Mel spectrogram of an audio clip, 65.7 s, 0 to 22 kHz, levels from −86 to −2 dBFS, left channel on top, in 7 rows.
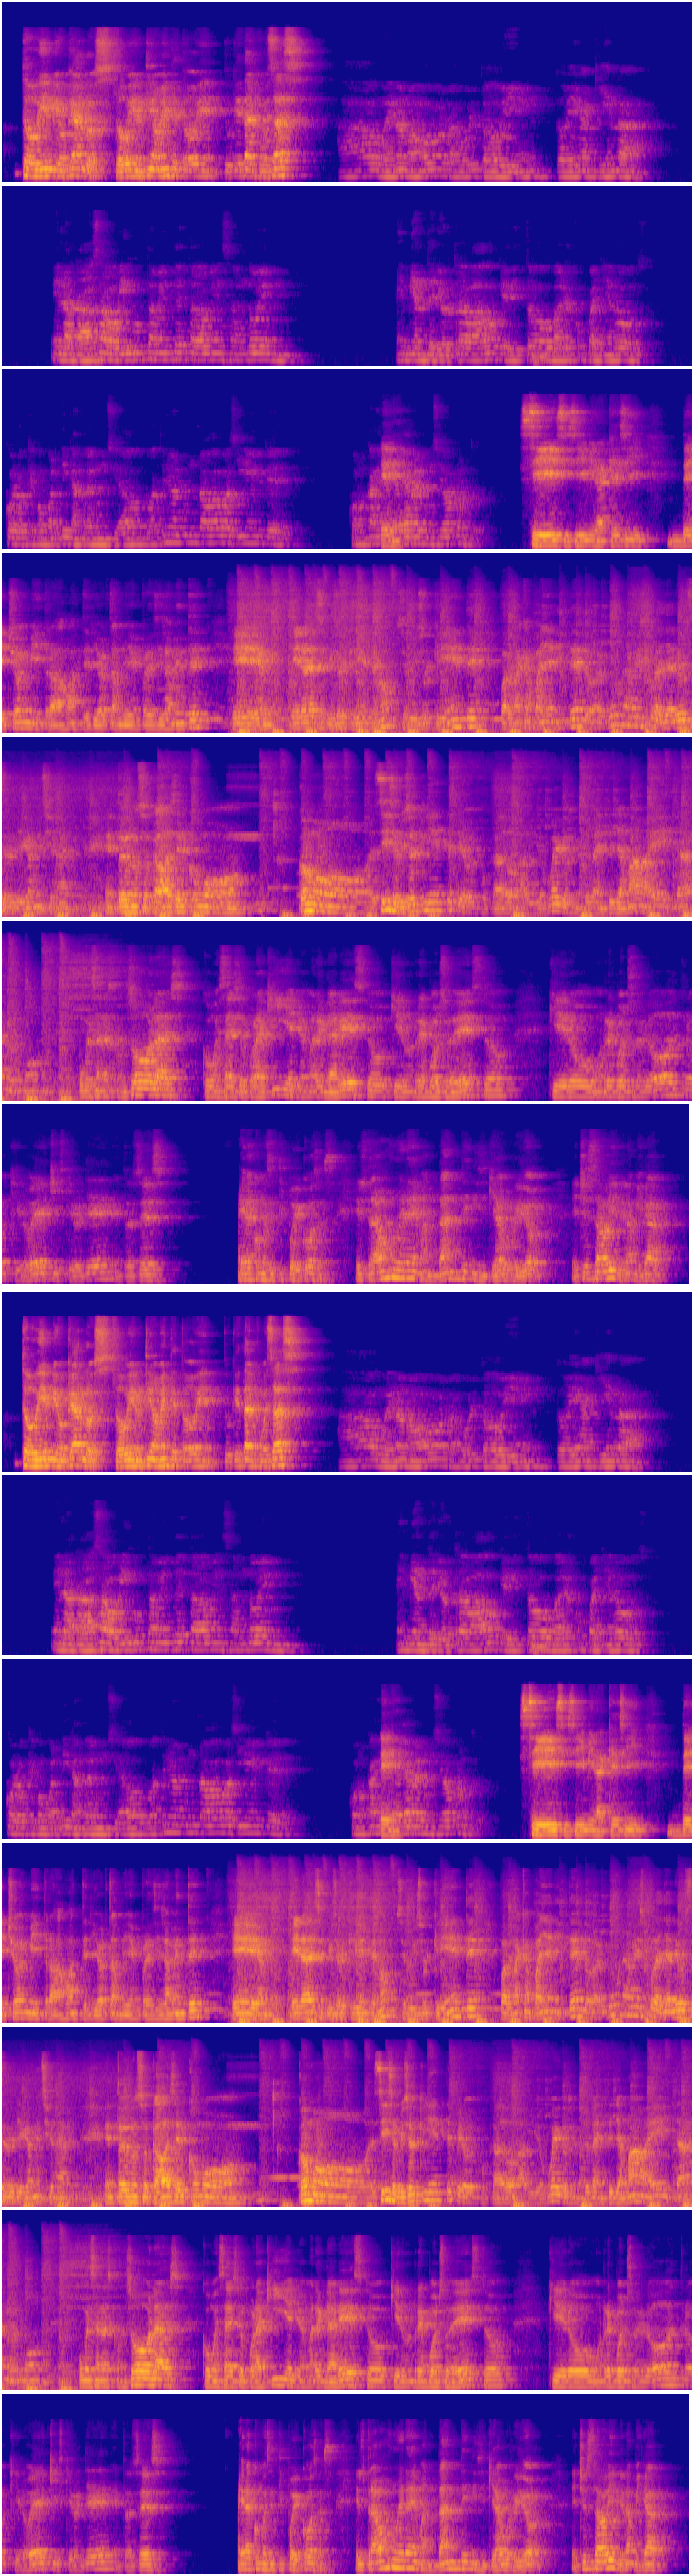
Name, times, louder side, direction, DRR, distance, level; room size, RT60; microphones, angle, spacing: voice 1, 0.3-4.0 16.6-16.7 23.9-24.2 25.8-40.8 41.6-58.5 59.5-63.7 64.1-65.2, right 2 dB, 40° right, 0 dB, 0.3 m, -24 dB
voice 2, 4.6-8.7 10.1-13.4 14.7-18.0 18.8-22.7 23.5-25.2, equal, 30° left, -6 dB, 0.6 m, -37 dB
sound 1, 30.2-43.6, left 1 dB, 75° left, 0.5 m, -42 dB
sound 2, 31.2-43.9 44.2-48.6, equal, ahead, 0.8 m, -31 dB
2.1 x 2.0 x 2.9 m, 0.73 s
head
